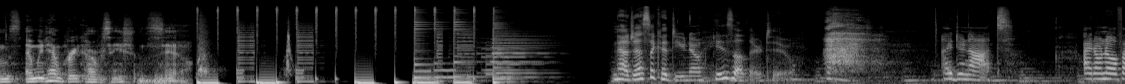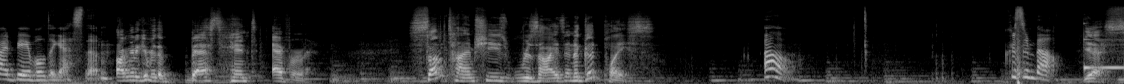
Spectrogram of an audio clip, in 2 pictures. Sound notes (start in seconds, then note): 1.9 quirky interlude; 8.2 sighing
